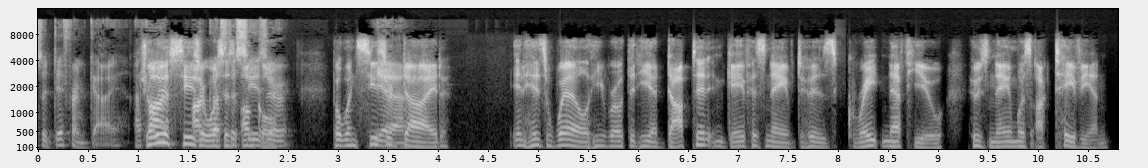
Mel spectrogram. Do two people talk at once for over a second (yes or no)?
yes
